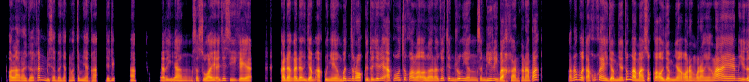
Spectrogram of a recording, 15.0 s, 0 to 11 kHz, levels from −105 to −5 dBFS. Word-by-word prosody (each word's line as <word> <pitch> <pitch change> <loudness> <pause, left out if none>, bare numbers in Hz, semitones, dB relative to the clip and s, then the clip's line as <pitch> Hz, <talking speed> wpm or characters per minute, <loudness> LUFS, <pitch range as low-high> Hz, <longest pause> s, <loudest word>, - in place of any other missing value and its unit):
Olahraga 190 -1 +1
kan 295 - +1
bisa 185 0 -4
banyak 165 0 -6
macam 210 +2 -7
ya, 160 - -4
Kak. - - -5 0.2
Jadi, 200 +6 -4 0.4
aku 185 0 -3 0.4
cari 200 0 +1
yang 190 -1 +1 0.2
sesuai 190 +1 +2
aja 235 +5 -3
sih, 200 -3 -5
kaya 175 0 +2 0.6
kadang-kadang 180 +2 +4
jam 180 -1 +4
akunya 180 +2 -2
yang - - -5
bentrok 235 -2 +2
gitu, 195 +1 -2
jadi 260 +4 +1
aku 210 +5 -5 0.2
tuh 295 - -4
kalau 205 -5 +3
olahraga 185 +5 0
cenderung 235 0 -2
yang 205 -1 -2
sendiri 225 +3 -3
bahkan, 170 +1 +1
kenapa? 180 - +2 0.6
Karena 310 - -2
buat 305 - +1
aku 280 - 0
kayak 245 -7 +2
jamnya 185 +2 +2
tuh 365 - -3
enggak 200 - +5
masuk 195 +8 +1
ke 210 - +4 0.2
jamnya 180 0 +1
orang-orang 185 0 +1
yang 195 - -5
lain 255 0 +3
gitu. 210 +2 +1
195 Hz, 180 wpm, -24 LUFS, 180-230 Hz, 0.6 s, enggak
